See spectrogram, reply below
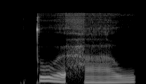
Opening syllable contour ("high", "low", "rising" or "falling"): falling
